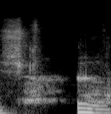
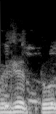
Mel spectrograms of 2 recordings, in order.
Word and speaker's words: Cthulhu: Mas aquele conto do Lovecraft, o chamado de Cthulhu lá, De Clayton. como que é a pronúncia, Adriano?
